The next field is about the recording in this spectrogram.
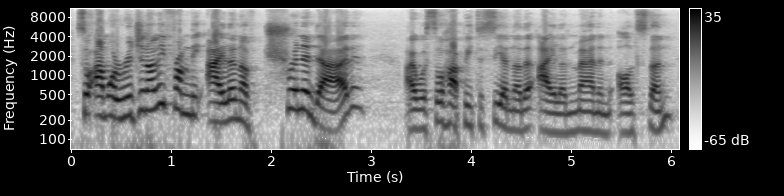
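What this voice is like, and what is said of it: Trinidadian accent. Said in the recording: “I'm from Trinidad, and usually people hear my accent ... They say you're from Jamaica”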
